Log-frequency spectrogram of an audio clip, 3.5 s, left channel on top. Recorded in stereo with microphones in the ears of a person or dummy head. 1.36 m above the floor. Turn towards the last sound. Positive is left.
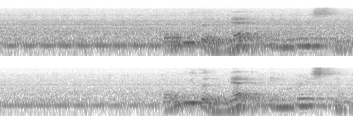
turn(degrees=-20)  # may be behind; listen again after turning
